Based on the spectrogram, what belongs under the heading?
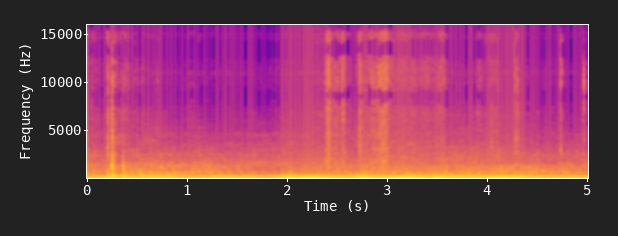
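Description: Folkrace car engines revving up and easing off several times over a steady low engine rumble.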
